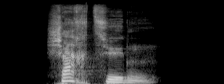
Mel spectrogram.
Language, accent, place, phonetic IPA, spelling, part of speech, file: German, Germany, Berlin, [ˈʃaxˌt͡syːɡn̩], Schachzügen, noun, De-Schachzügen.ogg
- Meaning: dative plural of Schachzug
